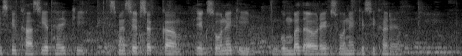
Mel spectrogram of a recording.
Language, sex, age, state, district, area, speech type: Hindi, male, 30-45, Uttar Pradesh, Azamgarh, rural, read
